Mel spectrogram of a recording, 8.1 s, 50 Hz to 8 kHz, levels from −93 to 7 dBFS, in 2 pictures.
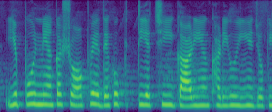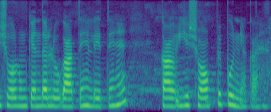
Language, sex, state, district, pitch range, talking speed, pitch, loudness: Hindi, female, Bihar, Purnia, 220-260 Hz, 205 wpm, 235 Hz, -19 LUFS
